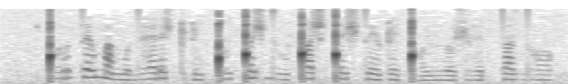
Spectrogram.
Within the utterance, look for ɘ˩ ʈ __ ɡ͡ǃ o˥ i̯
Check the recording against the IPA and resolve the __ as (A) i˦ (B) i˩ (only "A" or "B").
B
